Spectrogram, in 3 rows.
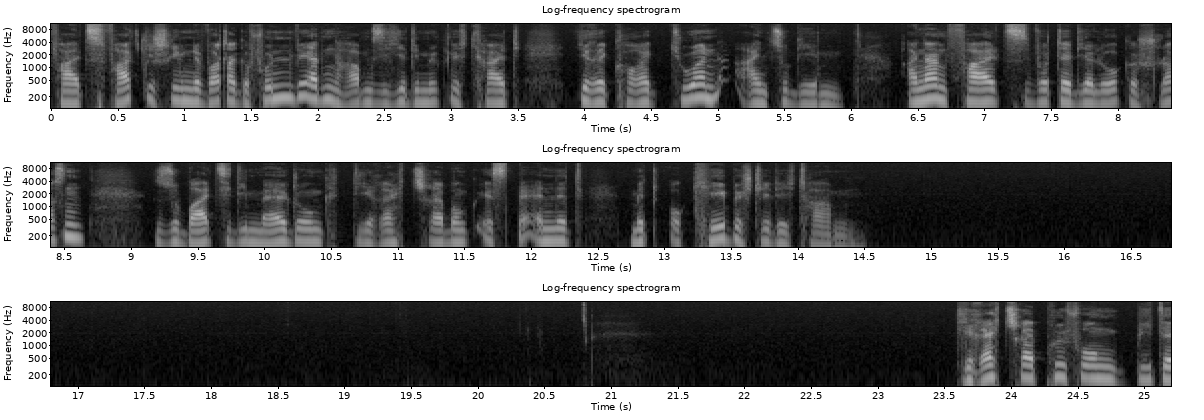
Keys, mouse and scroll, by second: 17.9 click.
